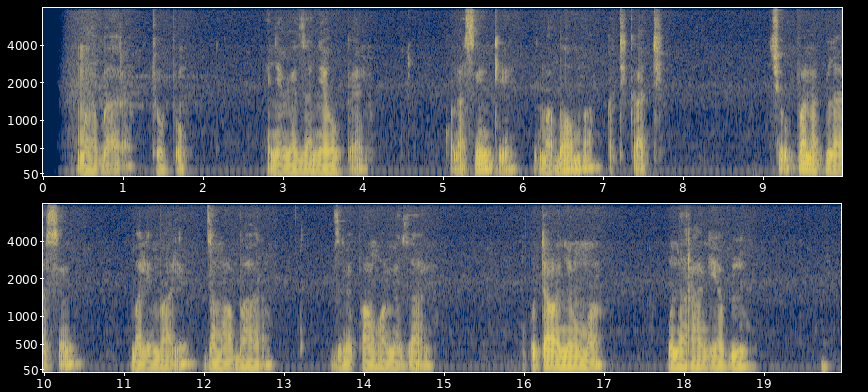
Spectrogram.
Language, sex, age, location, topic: Swahili, male, 25-35, Nairobi, education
